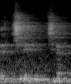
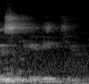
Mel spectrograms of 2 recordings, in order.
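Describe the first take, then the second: First: The 'ch' is said like 'ch' in 'church'. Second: The 'ch' is said like a 'k' sound. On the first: It sounds natural to a Bogotá local. "suena muy bien para un cachaco, para un bogotano, que les, nos gustan las palabras con che" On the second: It sounds more academic. "suele sonar un poco más académico"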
